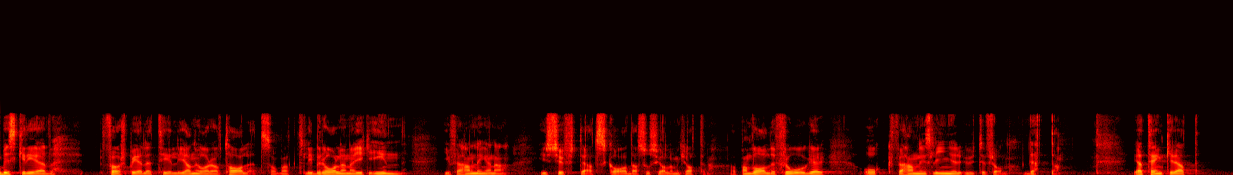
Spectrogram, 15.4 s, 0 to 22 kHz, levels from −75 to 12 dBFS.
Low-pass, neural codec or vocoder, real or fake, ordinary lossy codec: none; none; real; none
